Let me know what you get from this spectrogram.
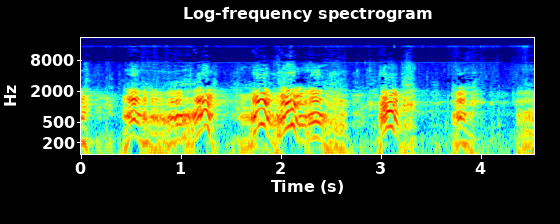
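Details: Two Dobermanns playing tug-of-war give bursts of gruff, rising-and-falling barks mixed with throaty growls.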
